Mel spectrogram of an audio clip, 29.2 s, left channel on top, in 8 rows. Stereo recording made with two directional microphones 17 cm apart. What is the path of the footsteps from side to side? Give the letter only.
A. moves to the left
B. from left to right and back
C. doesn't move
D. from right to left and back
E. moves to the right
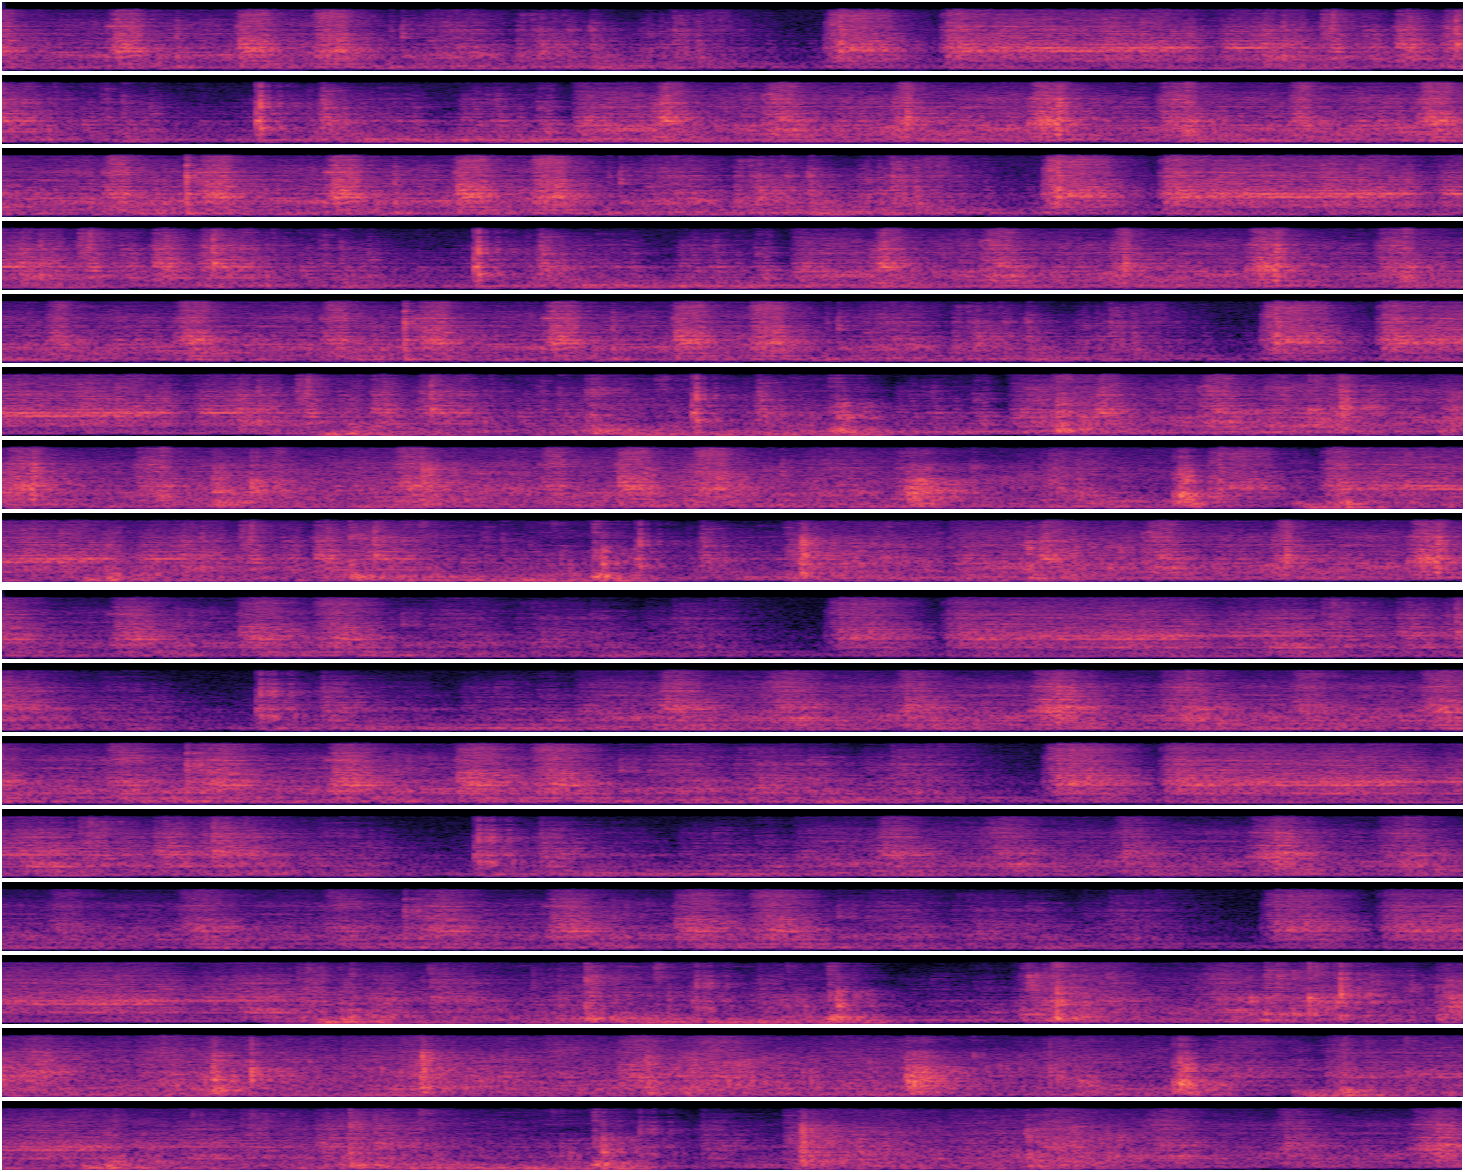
A.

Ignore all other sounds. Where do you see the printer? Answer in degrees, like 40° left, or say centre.
60° left.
